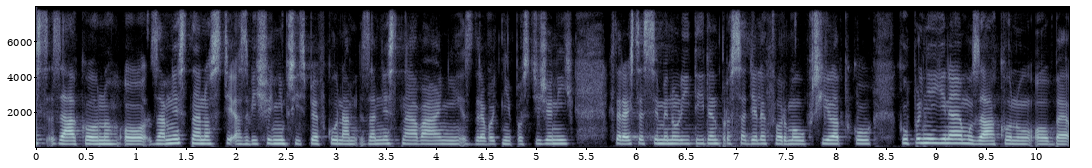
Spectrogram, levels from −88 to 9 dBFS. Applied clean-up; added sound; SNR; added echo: neural mask model Resemble Enhance denoiser.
